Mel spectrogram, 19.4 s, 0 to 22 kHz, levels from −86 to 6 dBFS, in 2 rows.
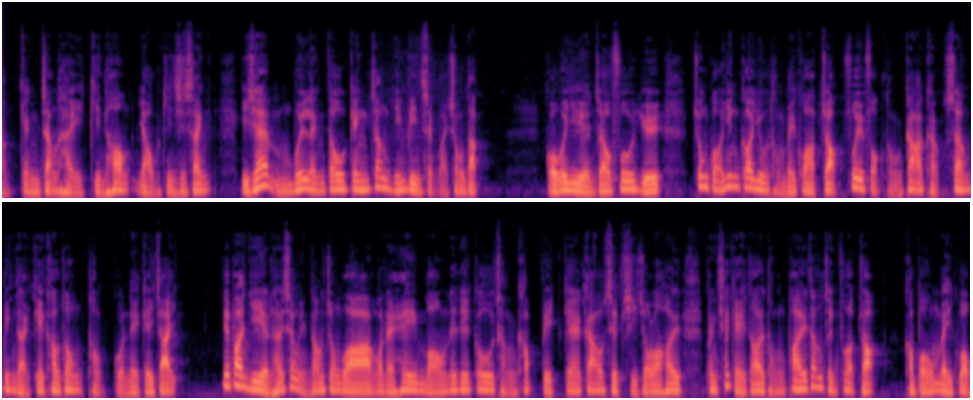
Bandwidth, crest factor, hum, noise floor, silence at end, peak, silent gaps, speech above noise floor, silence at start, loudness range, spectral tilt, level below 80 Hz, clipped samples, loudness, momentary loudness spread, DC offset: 12.5 kHz; 20 dB; none; -61 dBFS; 0 s; -4 dBFS; none; 37 dB; 0 s; 3 LU; -7 dB/octave; -46 dBFS; under 0.1%; -25 LUFS; 8 LU; under 0.1%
